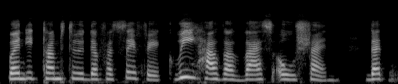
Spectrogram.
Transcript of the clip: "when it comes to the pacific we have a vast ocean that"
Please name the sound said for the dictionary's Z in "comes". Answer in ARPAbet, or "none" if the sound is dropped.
S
